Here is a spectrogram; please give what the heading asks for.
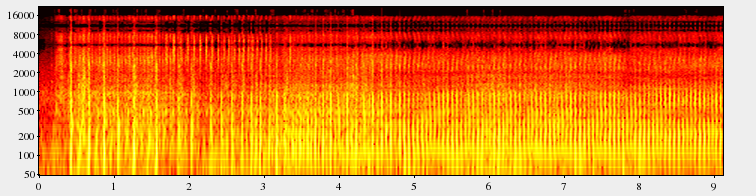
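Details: Restored 1945 Briggs & Stratton Model WMB single-cylinder engine, first run after restoration: steady putter that settles into an even firing rhythm after start-up, no knocks or misses; normal running.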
